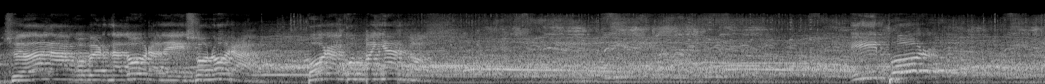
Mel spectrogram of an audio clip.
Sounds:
people booing

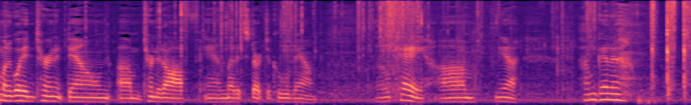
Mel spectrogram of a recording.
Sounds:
Speech

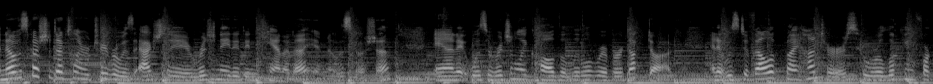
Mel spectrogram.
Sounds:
Speech, Music

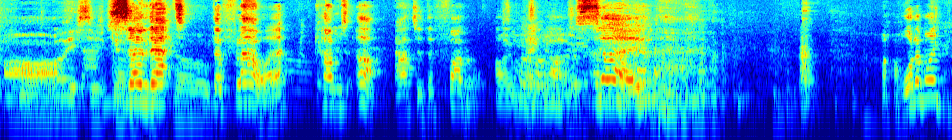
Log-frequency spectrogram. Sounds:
Speech

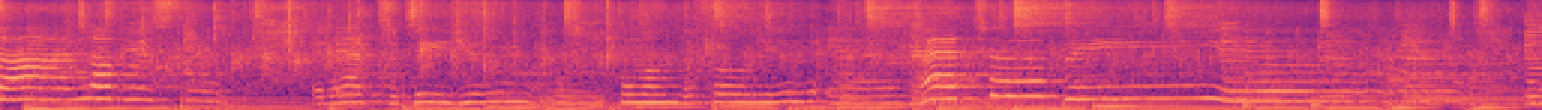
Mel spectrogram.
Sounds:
Wedding music, Jazz, Music

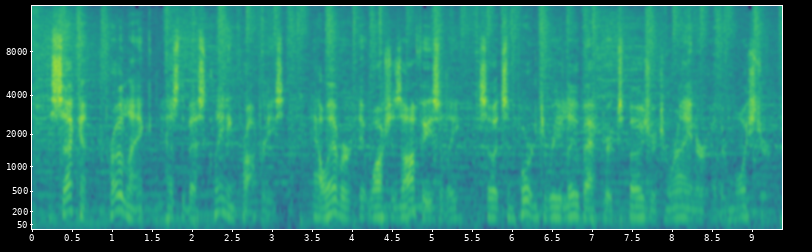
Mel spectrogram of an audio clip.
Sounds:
Music, Speech

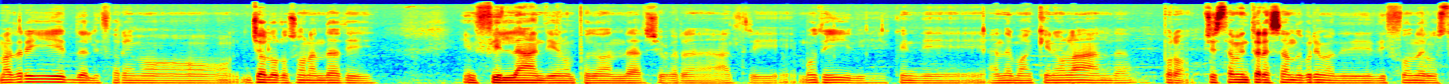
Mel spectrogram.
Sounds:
Speech

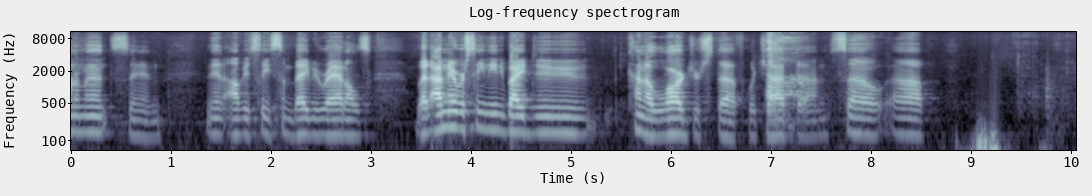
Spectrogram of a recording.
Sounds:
Speech

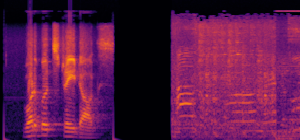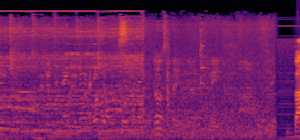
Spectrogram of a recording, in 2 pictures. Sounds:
Speech, Music

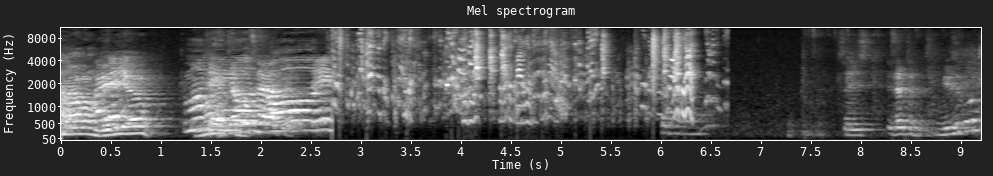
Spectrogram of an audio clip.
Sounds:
Speech, inside a large room or hall

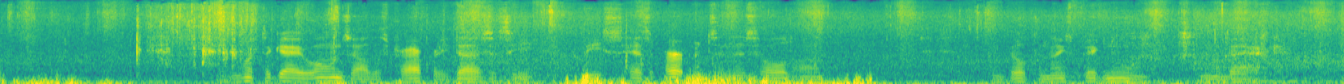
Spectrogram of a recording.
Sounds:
Speech

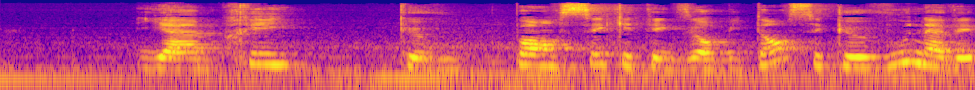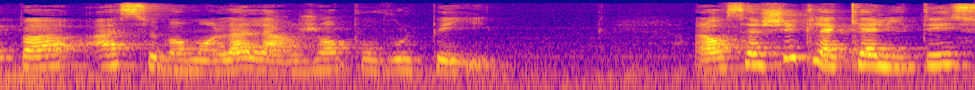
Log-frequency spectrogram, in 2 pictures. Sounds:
Speech

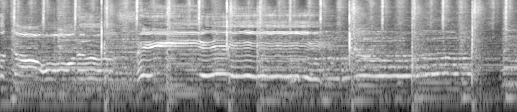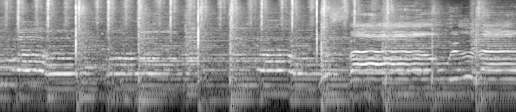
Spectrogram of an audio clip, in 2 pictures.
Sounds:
Country

